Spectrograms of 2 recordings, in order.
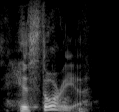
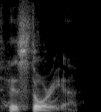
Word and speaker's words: historia: The Greek word is historia, and that's how it's pronounced, historia.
